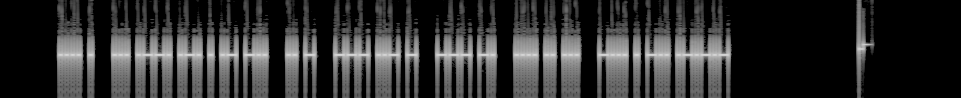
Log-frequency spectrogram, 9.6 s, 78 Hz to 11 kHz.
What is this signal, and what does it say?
Morse code, heard as a keyed tone, about 40 wpm, 700 Hz. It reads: HE SPREAD IT OUT ON HIS BED.
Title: Sentences from Top 1200 Words 40wpm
